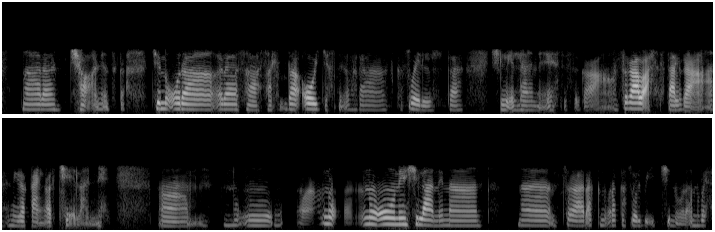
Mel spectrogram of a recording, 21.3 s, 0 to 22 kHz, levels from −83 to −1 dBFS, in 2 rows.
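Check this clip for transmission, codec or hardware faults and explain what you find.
I find no transmission, codec or hardware faults in this clip.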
